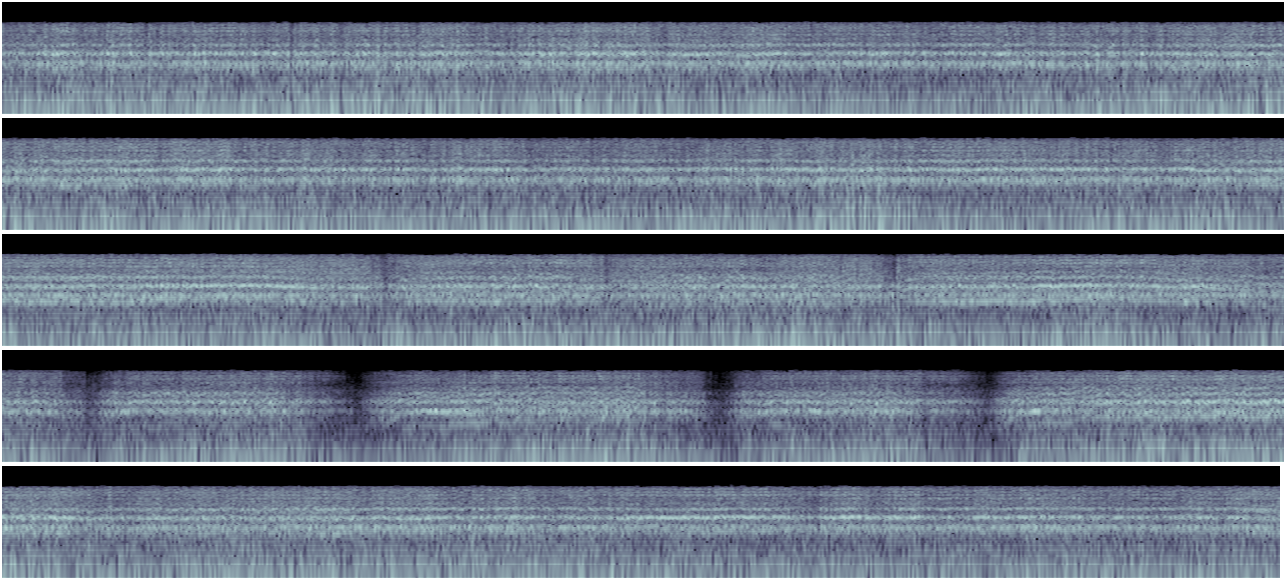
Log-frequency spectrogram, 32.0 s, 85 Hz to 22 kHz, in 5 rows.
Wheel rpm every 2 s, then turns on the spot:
230, 230, 230, 220, 230, 230, 220, 200, 190, 170, 100, 100, 150, 220, 230, 230.
none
